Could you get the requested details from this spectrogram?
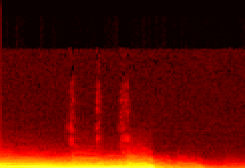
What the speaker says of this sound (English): Yeah, distortion is on.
